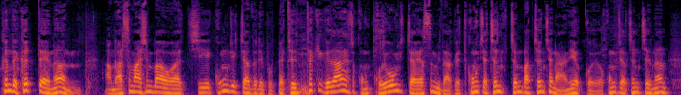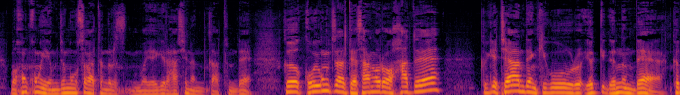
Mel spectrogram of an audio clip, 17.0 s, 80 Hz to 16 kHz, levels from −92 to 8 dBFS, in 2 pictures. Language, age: Korean, 50-69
